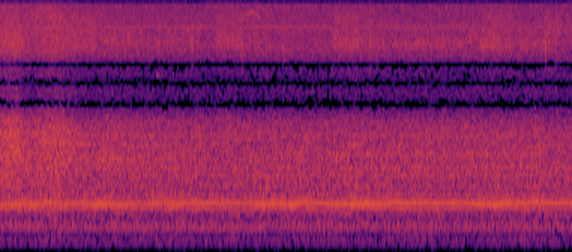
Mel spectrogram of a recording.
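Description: Steady electrical hum with a background hiss, holding one pitch throughout.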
